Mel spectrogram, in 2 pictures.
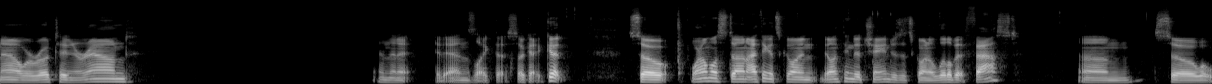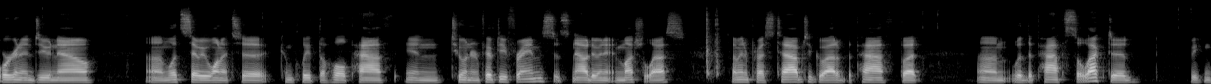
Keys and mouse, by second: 5.7 middle click, 6.8 KP_1, 12.5-14.8 drag, 19.2 Tab.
